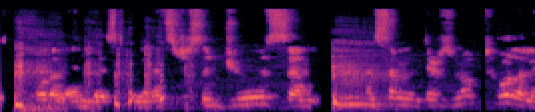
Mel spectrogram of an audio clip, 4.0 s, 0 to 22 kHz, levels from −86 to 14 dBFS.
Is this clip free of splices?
yes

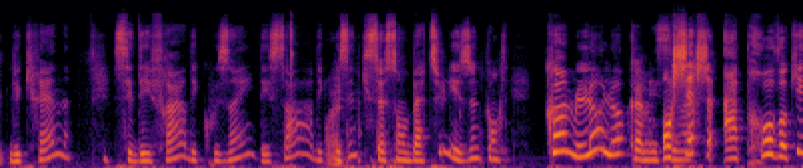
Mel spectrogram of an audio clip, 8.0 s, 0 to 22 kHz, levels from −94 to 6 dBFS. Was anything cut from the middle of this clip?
no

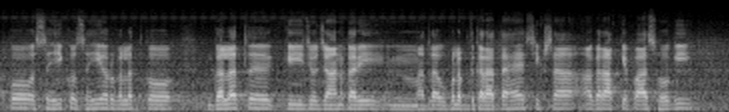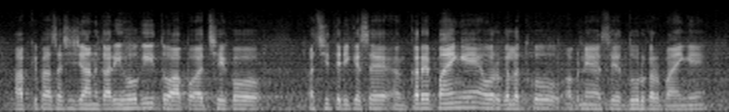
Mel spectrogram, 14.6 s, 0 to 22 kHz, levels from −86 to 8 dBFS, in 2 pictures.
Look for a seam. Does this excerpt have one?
no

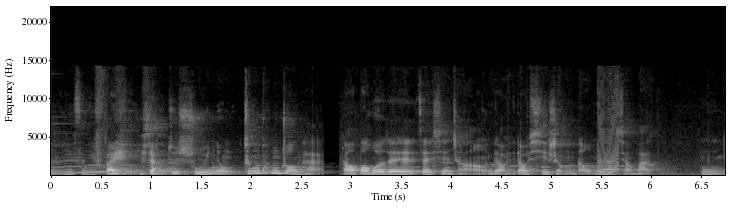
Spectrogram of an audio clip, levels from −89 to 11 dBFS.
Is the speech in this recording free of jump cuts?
yes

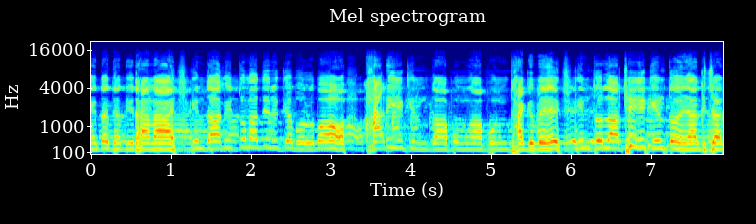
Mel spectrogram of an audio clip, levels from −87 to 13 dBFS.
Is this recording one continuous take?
yes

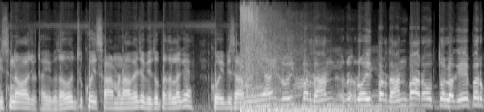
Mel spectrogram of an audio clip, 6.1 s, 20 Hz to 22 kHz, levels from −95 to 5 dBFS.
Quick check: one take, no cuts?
no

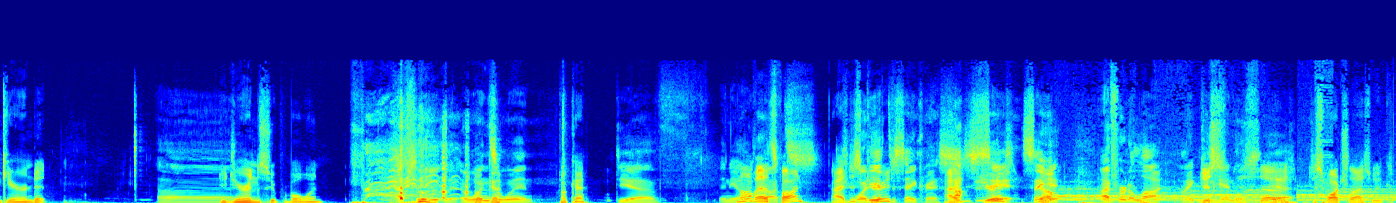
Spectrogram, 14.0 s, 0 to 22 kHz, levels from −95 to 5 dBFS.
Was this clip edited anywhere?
no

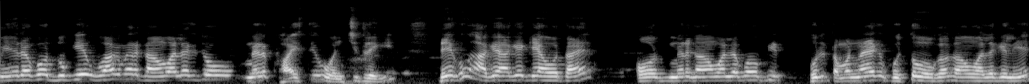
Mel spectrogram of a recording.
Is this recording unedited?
yes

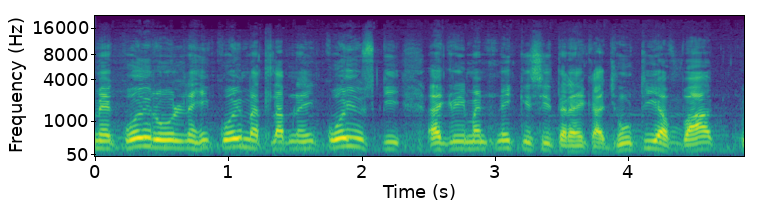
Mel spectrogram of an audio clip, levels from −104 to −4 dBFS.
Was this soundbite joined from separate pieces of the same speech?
no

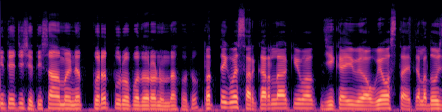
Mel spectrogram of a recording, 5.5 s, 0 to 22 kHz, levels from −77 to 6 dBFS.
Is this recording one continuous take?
no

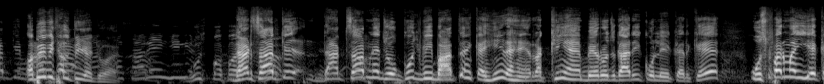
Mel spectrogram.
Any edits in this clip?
no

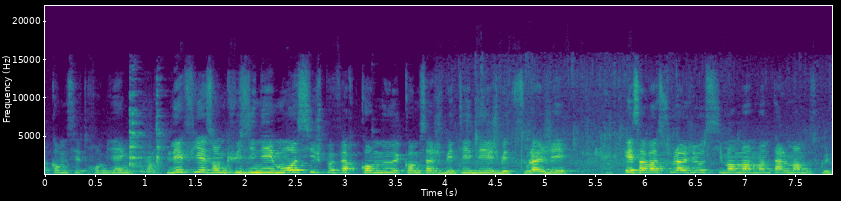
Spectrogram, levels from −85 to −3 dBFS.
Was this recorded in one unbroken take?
yes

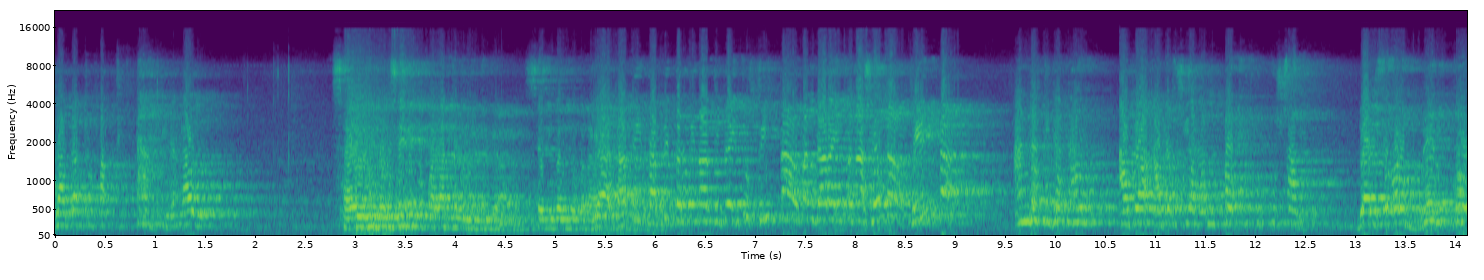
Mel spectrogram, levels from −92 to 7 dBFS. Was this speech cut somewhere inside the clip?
no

